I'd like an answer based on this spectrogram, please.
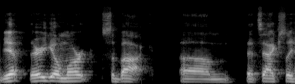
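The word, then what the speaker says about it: sabacc: now the name of the game is called sabac s-a-b-a-c-c i believe they spell it um yeah there you go mark sabach um that's actually how lando lost the millennium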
